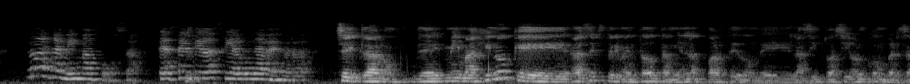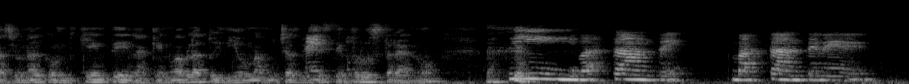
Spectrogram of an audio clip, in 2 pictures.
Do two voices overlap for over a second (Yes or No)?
No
